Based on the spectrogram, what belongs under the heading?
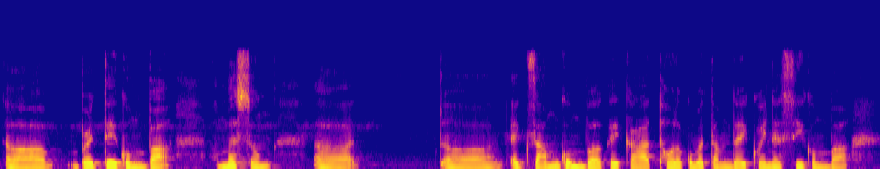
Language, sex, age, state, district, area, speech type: Manipuri, female, 18-30, Manipur, Bishnupur, rural, spontaneous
